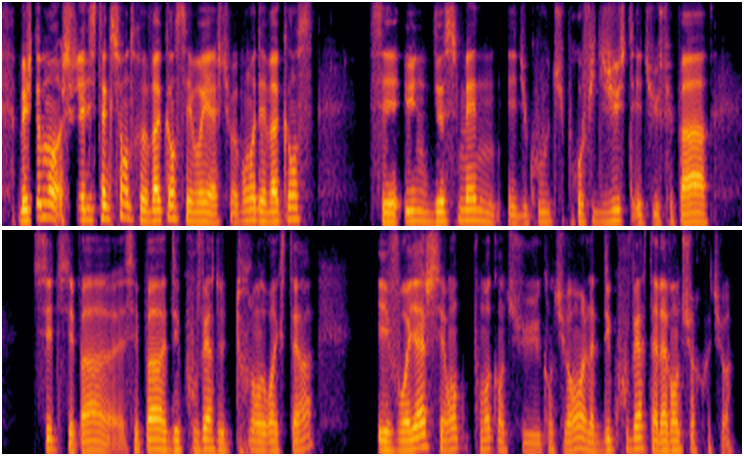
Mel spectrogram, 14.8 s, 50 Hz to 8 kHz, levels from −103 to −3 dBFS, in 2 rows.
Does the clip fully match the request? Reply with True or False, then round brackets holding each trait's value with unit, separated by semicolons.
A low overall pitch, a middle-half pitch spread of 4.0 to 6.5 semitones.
False (125 Hz; 2.7 semitones)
